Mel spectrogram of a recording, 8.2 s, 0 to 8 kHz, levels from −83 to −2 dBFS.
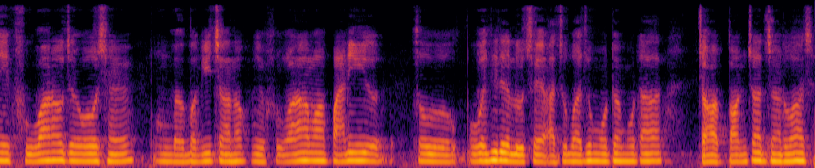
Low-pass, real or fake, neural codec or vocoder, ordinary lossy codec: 7.2 kHz; fake; codec, 16 kHz, 1 kbps, FunCodec, trained on Chinese and English, 50 frames a second; AAC, 32 kbps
